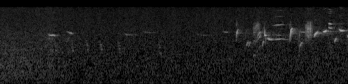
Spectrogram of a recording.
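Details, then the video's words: Wild European goldfinch singing, recorded at a distance from a hide: a few thin high notes, then a rapid tinkling twitter of high chirps and trills over steady background hiss. "Cardellino "Canto""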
